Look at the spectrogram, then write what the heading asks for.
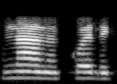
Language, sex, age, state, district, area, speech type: Hindi, female, 30-45, Bihar, Begusarai, rural, conversation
